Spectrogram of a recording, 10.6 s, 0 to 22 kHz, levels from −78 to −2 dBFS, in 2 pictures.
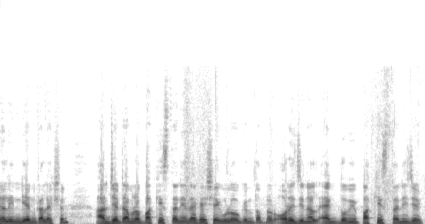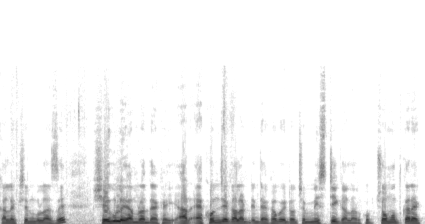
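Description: There's one glitch, a short concealed packet loss at about 8.43 to 8.46 s. Around 20 ms of audio didn't arrive in time, so the receiver patched the gap by extending the preceding sound for about 12 ms and fading back in, which leaves a quick smeary wobble there.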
